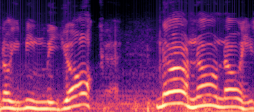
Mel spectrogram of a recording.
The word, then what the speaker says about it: Mallorca: I said, "Oh, you mean Mallorca?" "No, no, no." He said, "Majorca." I said, "No, it's Mallorca, mate." I said, "You don't pronounce the J, it's silent, it's Mallorca."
